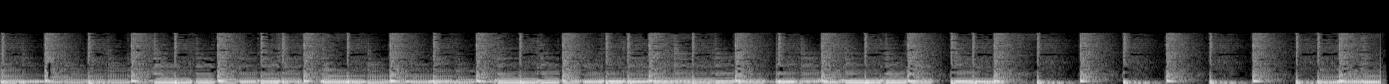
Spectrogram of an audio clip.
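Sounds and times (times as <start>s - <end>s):
bass: 0.0s - 10.6s, 13.0s - 13.8s.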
